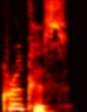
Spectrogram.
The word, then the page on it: crocus: British English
